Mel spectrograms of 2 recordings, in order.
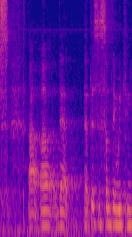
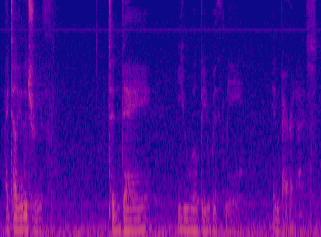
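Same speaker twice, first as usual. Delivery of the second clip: much softer, dying into a whisper; hushed to a whisper; 4 semitones lower, 12 dB quieter than usual. Acted. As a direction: breathe the promise gently. Jesus' promise, hushed.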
